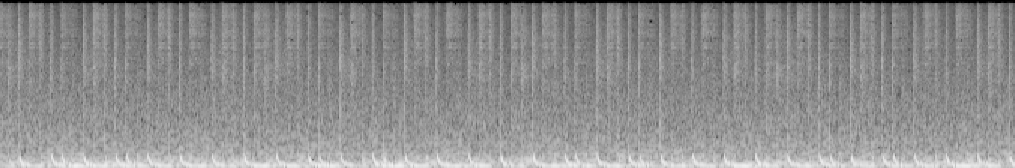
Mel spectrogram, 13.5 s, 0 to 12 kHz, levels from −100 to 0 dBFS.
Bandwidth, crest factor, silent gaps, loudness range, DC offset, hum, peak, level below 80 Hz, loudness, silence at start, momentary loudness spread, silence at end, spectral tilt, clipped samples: 11.5 kHz; 12 dB; none; 0 LU; 0.6%; none; 0 dBFS; -16 dBFS; -15 LUFS; 0 s; 2 LU; 0 s; -5 dB/octave; under 0.1%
